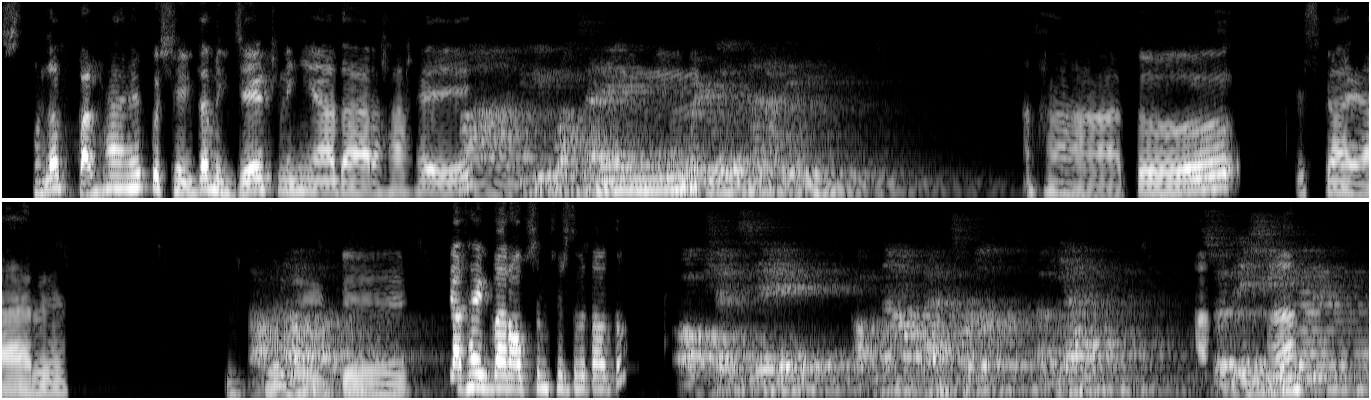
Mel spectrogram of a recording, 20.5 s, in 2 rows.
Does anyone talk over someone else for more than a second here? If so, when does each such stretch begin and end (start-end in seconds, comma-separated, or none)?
none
